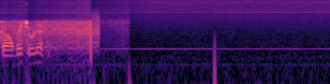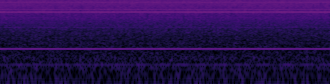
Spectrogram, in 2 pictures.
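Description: A single-engine diesel light aircraft drones in flight.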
